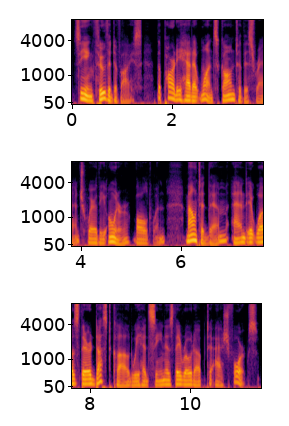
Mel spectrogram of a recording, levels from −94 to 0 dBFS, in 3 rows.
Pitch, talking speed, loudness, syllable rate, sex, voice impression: 105 Hz, 185 wpm, -21 LUFS, 4.0 syllables/s, male, very masculine, very middle-aged, very thick, slightly tensed, slightly weak, slightly bright, slightly soft, slightly muffled, fluent, slightly raspy, cool, very intellectual, refreshing, sincere, calm, slightly mature, very friendly, reassuring, unique, elegant, wild, sweet, slightly lively, kind, slightly modest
